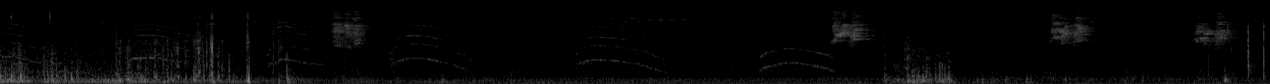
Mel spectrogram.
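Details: Pet kittens mewing repeatedly: high, arched cries with clear overtones, about one every second or two at first, then spaced further apart, over rustling, scratching and bursts of hissy noise.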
